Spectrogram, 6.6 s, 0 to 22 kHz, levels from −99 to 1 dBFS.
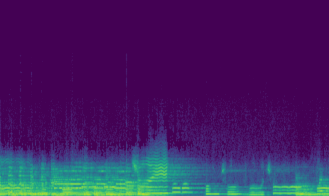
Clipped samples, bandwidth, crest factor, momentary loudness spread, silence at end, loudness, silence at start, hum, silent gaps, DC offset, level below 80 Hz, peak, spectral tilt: under 0.1%; 4.9 kHz; 14 dB; 12 LU; 0 s; -17 LUFS; 0 s; 50 Hz at -60 dBFS; none; under 0.1%; -44 dBFS; -2 dBFS; -9 dB/octave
